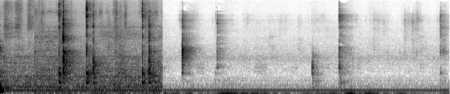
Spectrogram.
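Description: A metal fork tapping and clicking against a ceramic plate while mashing crumbled vegan feta filling: a scatter of light, sharp ticks, some spaced a second or so apart.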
